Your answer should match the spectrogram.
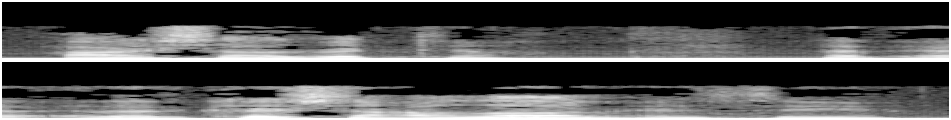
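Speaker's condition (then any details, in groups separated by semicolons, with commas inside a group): Stroke; checks whether listeners understand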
